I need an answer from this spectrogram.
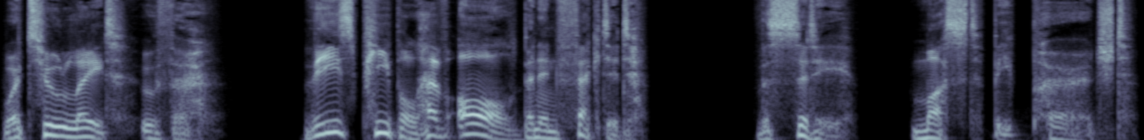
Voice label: Male Human; Arthas; Uther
